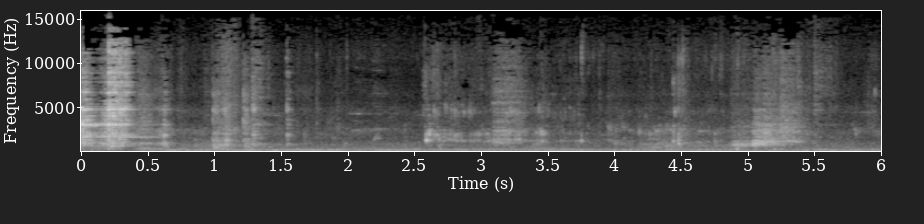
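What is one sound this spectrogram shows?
A metal pot scrapes across a surface.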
